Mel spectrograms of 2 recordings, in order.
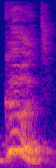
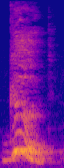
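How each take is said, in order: The two takes are said the same way.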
